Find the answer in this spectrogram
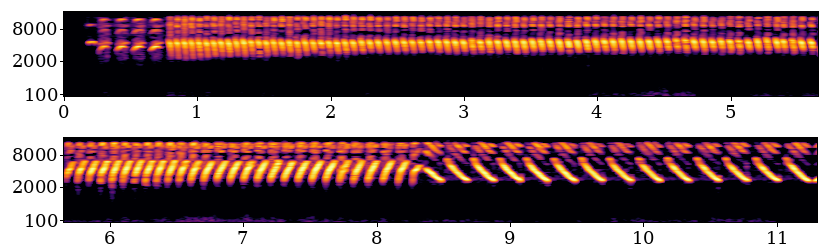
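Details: Brown Norwich canary singing long, fast high trills of repeated notes, shifting to a slower series of sweeping downslurred notes near the end.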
